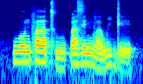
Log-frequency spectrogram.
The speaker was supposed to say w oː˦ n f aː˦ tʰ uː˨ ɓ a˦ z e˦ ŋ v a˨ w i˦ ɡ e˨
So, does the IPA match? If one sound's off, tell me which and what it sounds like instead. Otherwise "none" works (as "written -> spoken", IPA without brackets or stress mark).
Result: none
